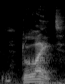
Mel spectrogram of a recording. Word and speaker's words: Gylt: It's that one that you really couldn't pronounce that well. What was it called again? Glite.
